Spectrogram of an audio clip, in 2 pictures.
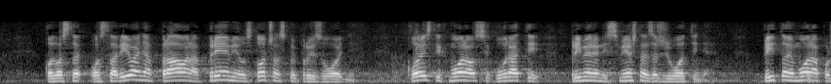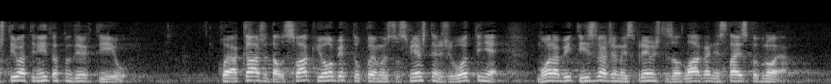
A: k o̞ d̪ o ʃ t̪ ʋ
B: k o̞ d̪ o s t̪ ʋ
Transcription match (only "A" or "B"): B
